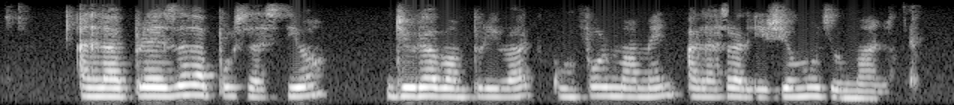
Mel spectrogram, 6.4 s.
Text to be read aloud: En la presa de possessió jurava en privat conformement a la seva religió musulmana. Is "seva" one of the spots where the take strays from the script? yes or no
yes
